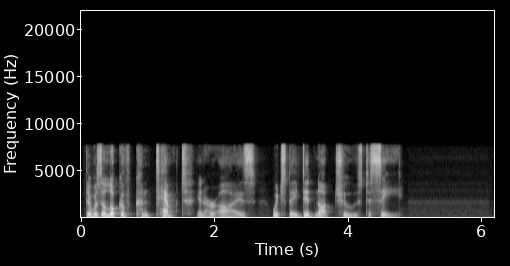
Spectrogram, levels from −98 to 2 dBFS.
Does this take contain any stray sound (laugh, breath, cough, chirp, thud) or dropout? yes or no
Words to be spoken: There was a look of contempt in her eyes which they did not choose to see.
no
